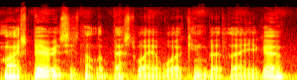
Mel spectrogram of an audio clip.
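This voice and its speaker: A man's voice: a bass voice, brisk, a little mellow. A man casually commentating his Minecraft livestream, rambling and thinking aloud with lots of fillers. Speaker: streamer.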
